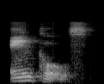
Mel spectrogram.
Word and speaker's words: ankles: tough one km uh believe it or not there's a g sound ankles ankles there you go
